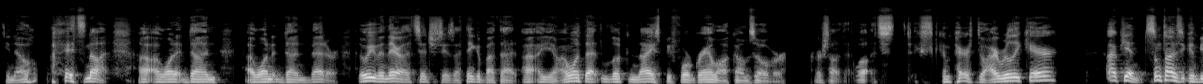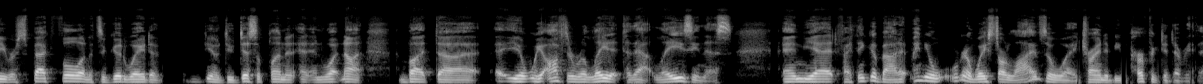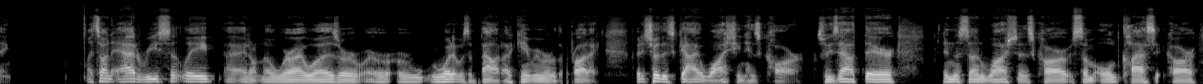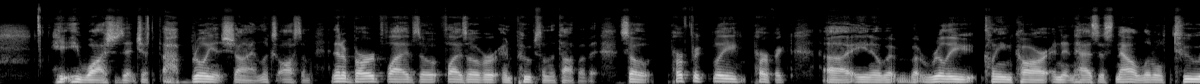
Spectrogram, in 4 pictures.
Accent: American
